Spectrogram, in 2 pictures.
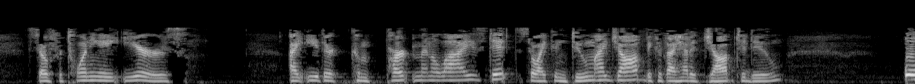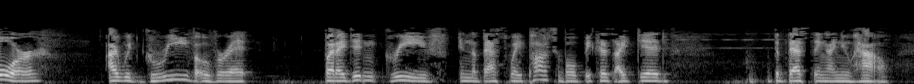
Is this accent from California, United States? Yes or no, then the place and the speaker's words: yes; Los Angeles, California, United States; You know, I'm from East L.A., Watts, Compton.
